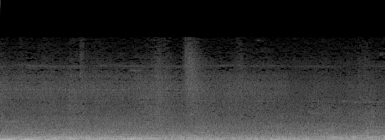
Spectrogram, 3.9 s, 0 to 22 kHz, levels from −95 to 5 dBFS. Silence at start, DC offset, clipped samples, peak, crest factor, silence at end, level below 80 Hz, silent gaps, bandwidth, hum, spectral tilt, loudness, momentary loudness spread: 0 s; under 0.1%; under 0.1%; -18 dBFS; 14 dB; 0 s; -44 dBFS; none; 16 kHz; none; -6 dB/octave; -32 LUFS; 4 LU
